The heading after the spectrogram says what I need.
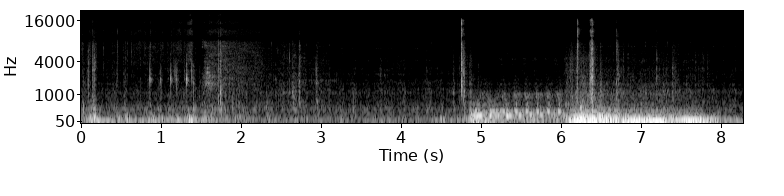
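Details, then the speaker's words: Barn-find BMW 635 CSI, cuts out after starting, low battery voltage: quiet lead-in, then engine catches with rough low rumble, surges briefly and dies within seconds; fuel pressure problem suspected, not confirmed. "okay so it starts and stops it could be a fuel pressure problem"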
